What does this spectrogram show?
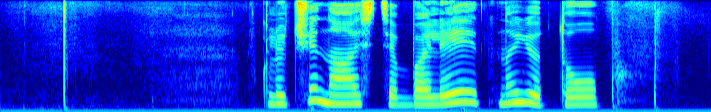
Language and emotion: Russian, sad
